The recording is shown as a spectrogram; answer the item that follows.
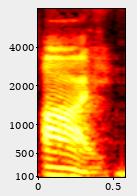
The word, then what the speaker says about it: Ay: And then the Grand Vizier, his name was Ay.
